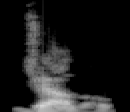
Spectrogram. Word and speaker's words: Giallo: In Italian cinema, Giallo, pronounced Giallo,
